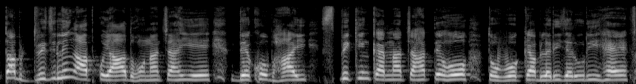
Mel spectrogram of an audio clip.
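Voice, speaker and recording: A man teaching a spoken English lesson, repeating example sentences slowly and adding encouraging, chatty asides to the learners. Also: high-pitched. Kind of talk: online language lesson.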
